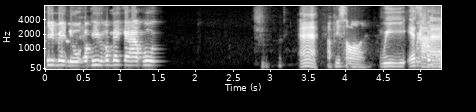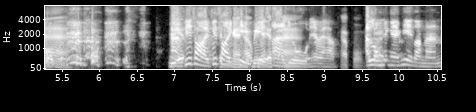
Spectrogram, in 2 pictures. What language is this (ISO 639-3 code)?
tha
